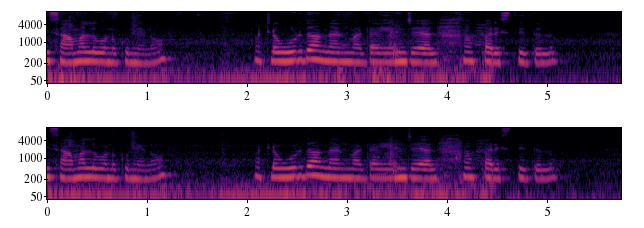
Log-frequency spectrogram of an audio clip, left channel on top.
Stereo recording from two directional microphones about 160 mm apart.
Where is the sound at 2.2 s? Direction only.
15° left (ahead or behind).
